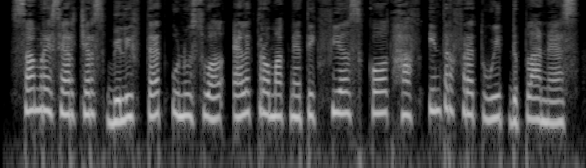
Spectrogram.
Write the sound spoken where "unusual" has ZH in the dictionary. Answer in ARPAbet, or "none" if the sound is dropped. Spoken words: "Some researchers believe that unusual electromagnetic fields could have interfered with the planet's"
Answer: S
